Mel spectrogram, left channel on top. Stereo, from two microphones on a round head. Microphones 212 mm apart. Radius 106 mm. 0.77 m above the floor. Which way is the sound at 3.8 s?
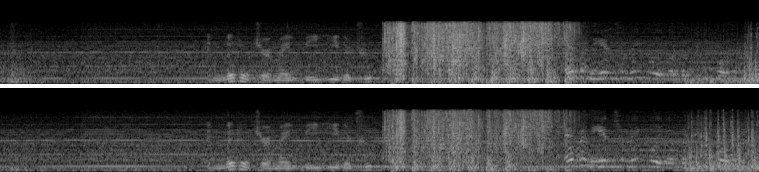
15° left (ahead or behind).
